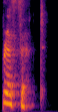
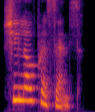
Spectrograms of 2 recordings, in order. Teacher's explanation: the word present as a noun stress falls on the first syllable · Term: word stress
